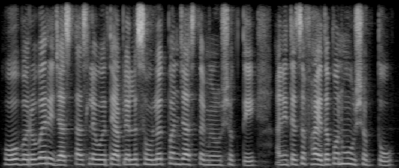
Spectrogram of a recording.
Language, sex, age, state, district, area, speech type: Marathi, female, 18-30, Maharashtra, Ahmednagar, rural, spontaneous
